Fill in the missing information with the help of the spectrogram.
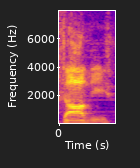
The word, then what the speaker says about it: Davy: It's actually pronounced Davy.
